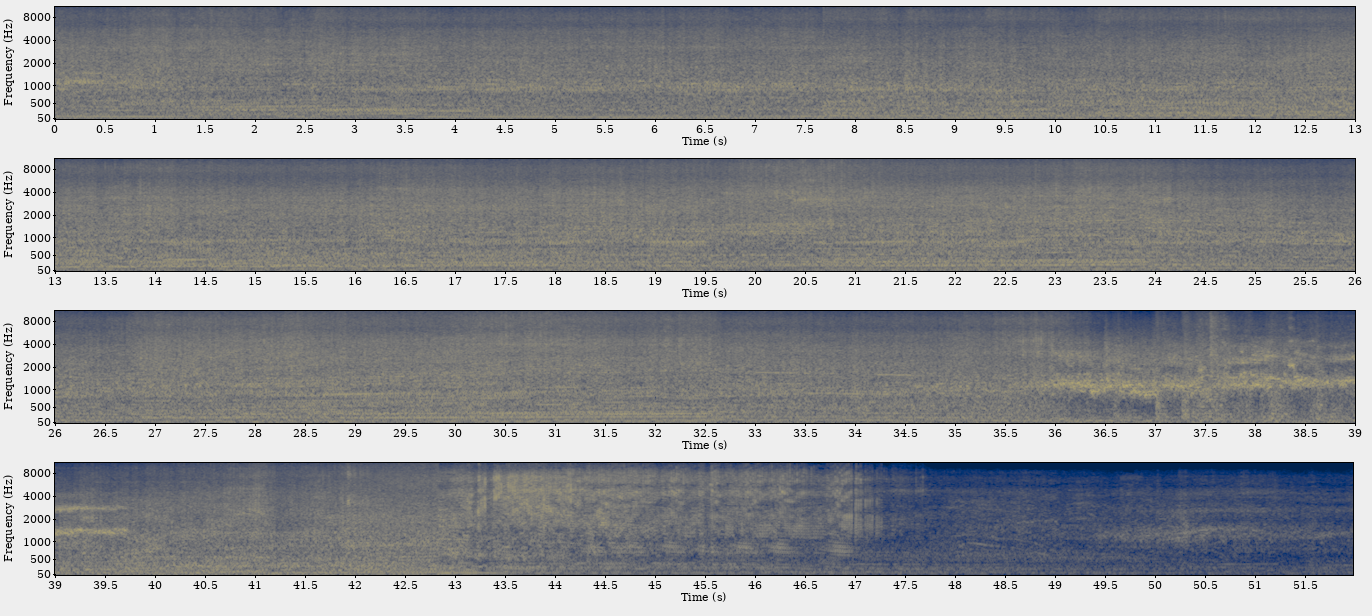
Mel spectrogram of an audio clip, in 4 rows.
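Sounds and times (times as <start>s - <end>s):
race car engine running hard: 0.0s - 51.9s.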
